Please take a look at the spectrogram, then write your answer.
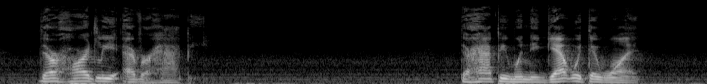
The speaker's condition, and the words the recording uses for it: No condition.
